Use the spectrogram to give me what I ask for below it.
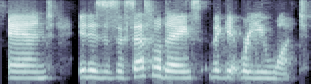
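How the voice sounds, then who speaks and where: Hosting a chat show, this woman reads passages from a book and unpacks them emphatically, circling back to repeat herself. She speaks at a moderate pace in a fairly high voice with fairly even intonation, and a throat tickle brings occasional coughs.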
